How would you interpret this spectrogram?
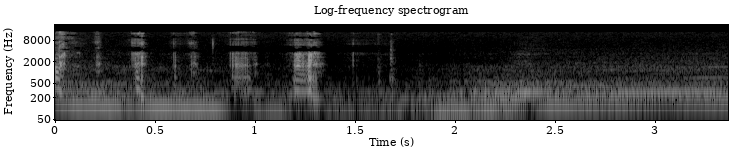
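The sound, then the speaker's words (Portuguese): A car engine revs loudly, rising and falling in pitch, then settles into a steady rumble as a young man drives off in his parents' car. No one speaks. “Sem ninguém saber, Nuno roubou o carro dos pais para tentar impressionar Maria.”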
